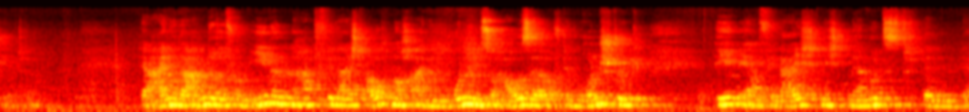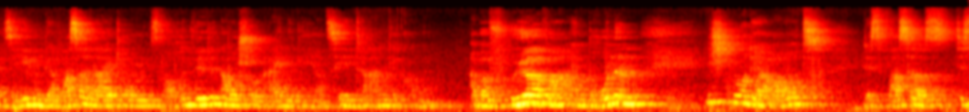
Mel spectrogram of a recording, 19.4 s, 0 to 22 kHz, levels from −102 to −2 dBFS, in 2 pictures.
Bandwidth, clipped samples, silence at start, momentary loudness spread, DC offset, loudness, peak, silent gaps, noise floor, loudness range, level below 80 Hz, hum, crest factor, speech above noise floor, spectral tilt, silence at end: 16.5 kHz; under 0.1%; 0 s; 16 LU; under 0.1%; -32 LUFS; -12 dBFS; none; -53 dBFS; 5 LU; -62 dBFS; none; 20 dB; 22 dB; -5 dB/octave; 0 s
